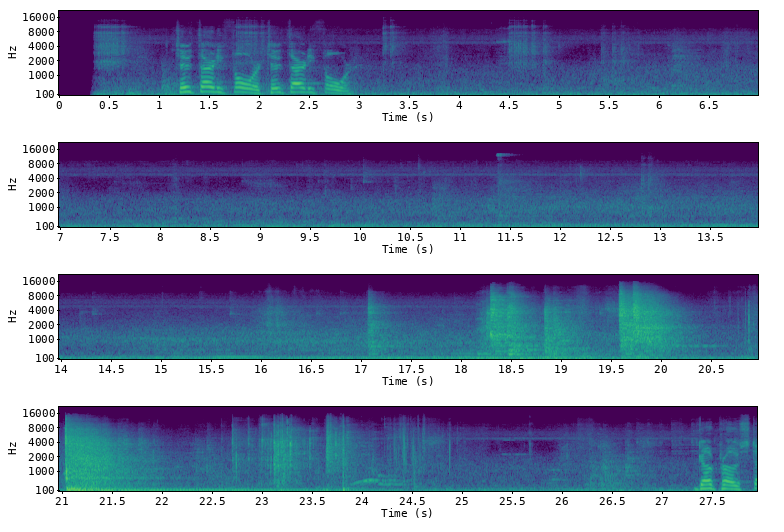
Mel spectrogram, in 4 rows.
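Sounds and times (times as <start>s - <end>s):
metal gate slamming: 15.9s - 24.4s.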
